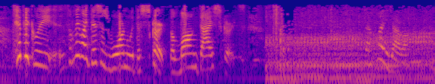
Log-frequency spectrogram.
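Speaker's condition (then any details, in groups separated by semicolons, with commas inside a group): No condition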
